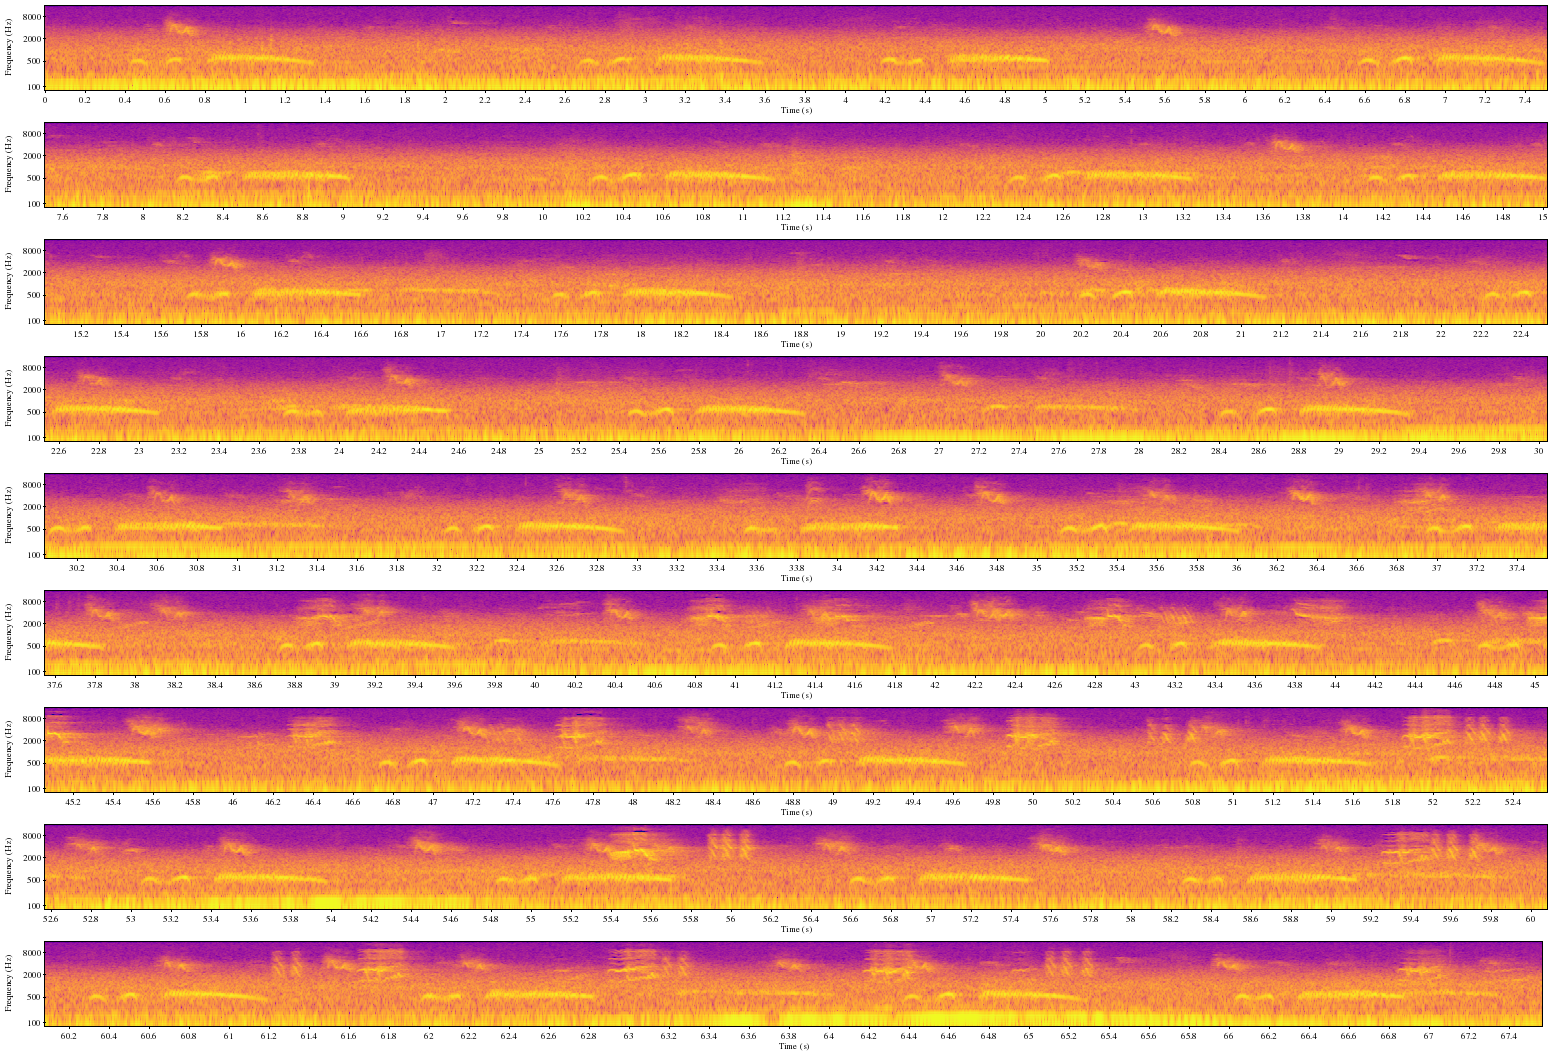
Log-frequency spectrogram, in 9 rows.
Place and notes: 4 Ailsa st
8:00am, the soundscape in my backyard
